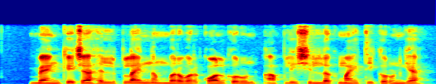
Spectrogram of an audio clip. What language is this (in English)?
Marathi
